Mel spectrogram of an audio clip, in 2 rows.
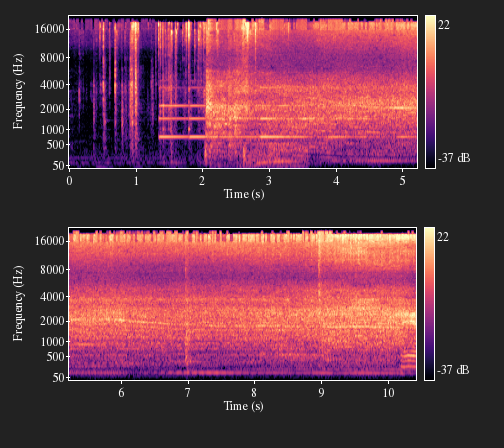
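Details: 2003 Ford F-150 4.6L, after fixing a drive belt squeal that occurred at 1,500–2,000 RPM (power steering pump was moving in and out): cranks, catches and idles evenly with fan and shroud removed, with no belt or pulley squeal.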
